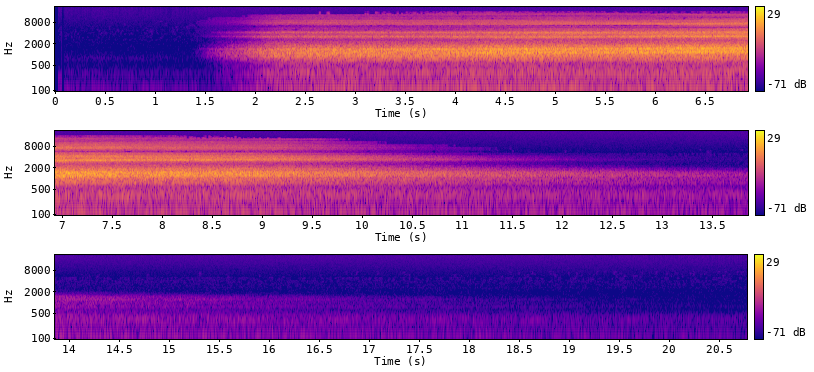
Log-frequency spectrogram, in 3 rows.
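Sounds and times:
close breathing: 1.5s - 12.0s.

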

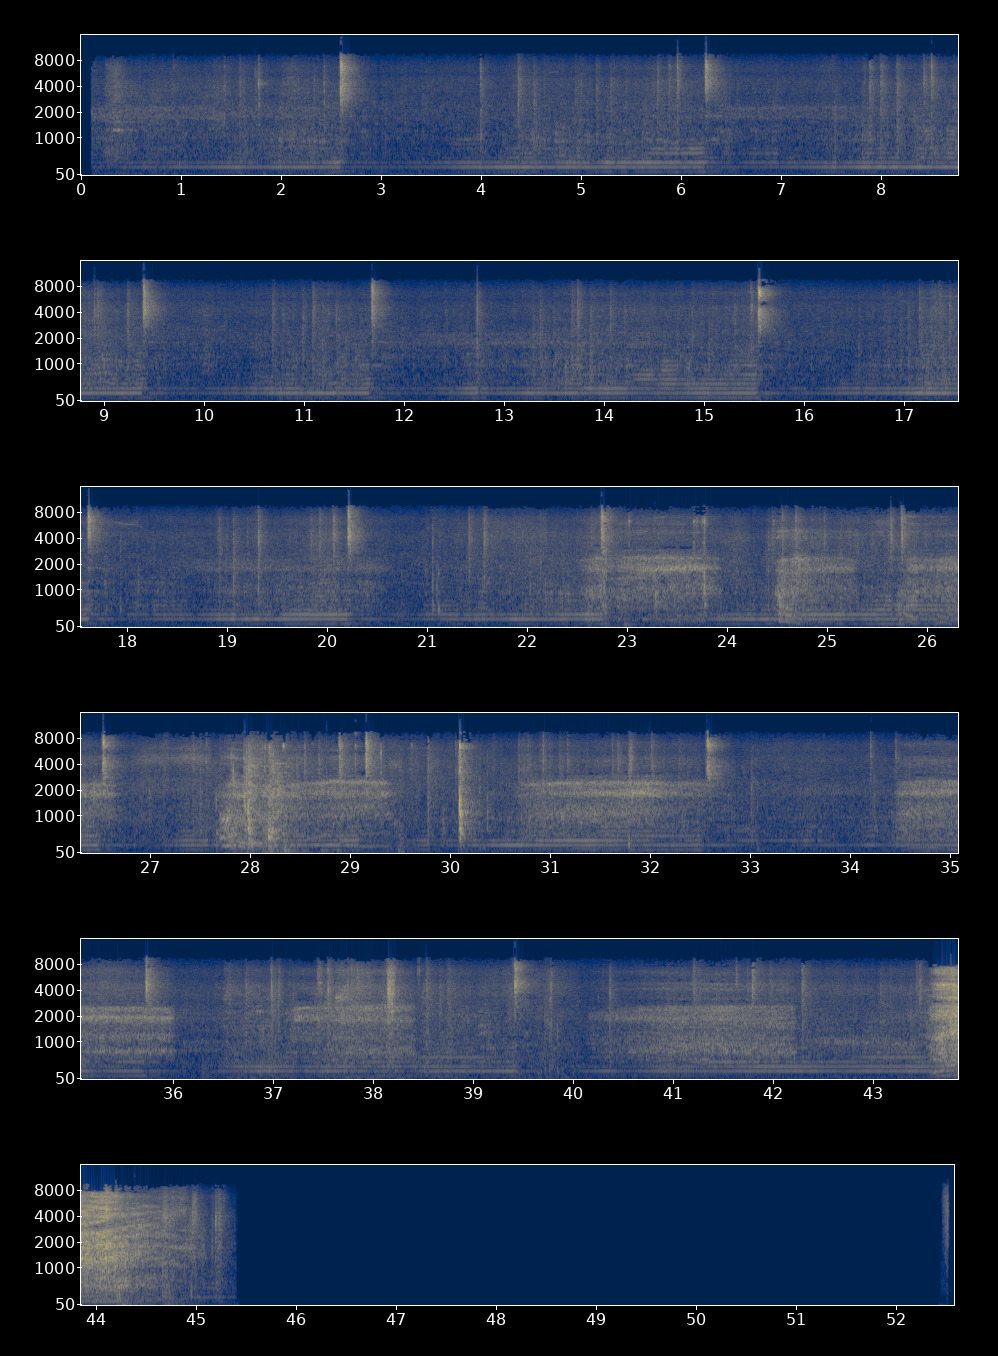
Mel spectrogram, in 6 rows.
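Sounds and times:
machine sound: 0.2s - 45.3s
monster breathing: 22.5s - 29.7s, 30.7s - 42.8s, 43.5s - 45.2s.

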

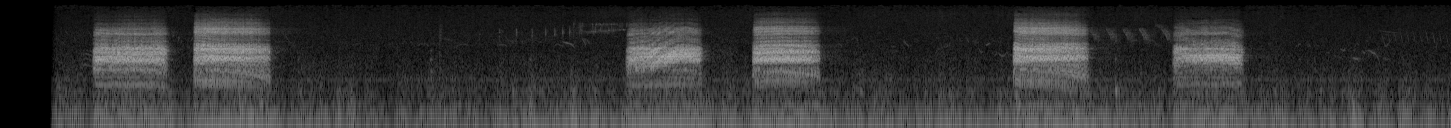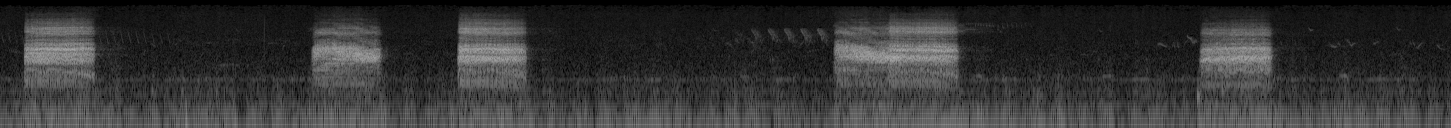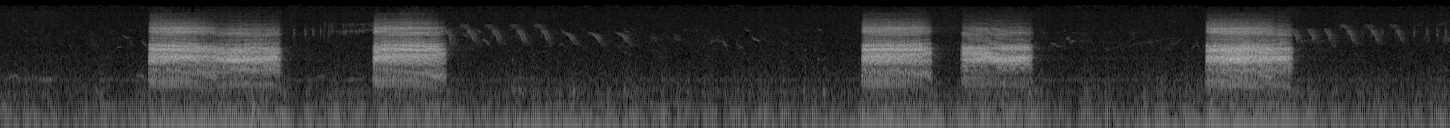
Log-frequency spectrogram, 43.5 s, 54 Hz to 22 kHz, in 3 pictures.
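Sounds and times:
two crows cawing: 0.9s - 2.8s, 6.2s - 8.3s, 10.1s - 11.0s, 11.7s - 12.6s, 14.7s - 15.6s, 17.6s - 18.5s, 19.1s - 20.0s, 22.8s - 24.2s, 26.5s - 27.4s, 30.5s - 32.0s, 32.7s - 33.6s, 37.6s - 39.5s, 41.0s - 42.1s.

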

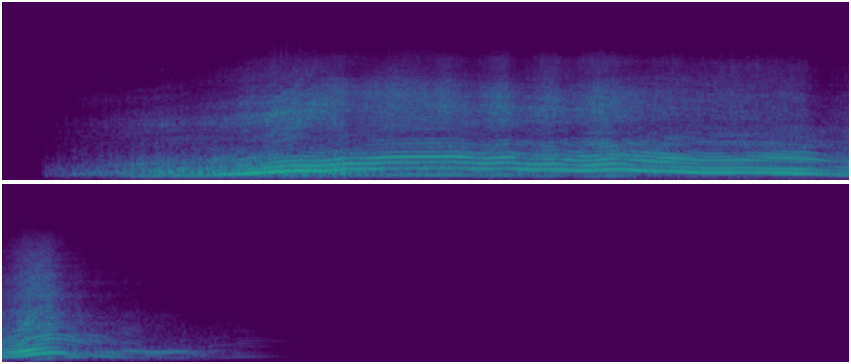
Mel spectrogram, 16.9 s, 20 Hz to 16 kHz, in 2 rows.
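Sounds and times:
vehicle driving off-road: 0.4s - 11.0s.

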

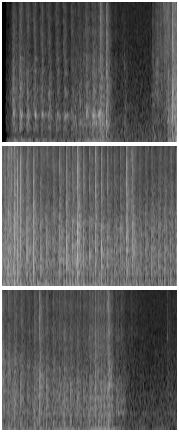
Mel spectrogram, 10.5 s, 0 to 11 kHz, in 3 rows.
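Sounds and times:
pigeons flying in a large cage: 0.2s - 2.2s, 3.2s - 9.5s.

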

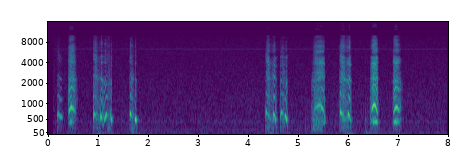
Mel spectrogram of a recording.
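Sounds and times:
little girl crying: 0.2s - 1.8s, 4.4s - 7.1s.

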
